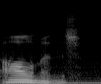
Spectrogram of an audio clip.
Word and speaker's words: almonds: Is it almonds or almonds? I like to pronounce the L, almonds.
